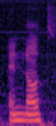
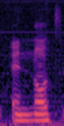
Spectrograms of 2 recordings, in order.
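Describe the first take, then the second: The two takes are said the same way.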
